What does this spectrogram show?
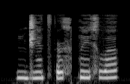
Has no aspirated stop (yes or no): yes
